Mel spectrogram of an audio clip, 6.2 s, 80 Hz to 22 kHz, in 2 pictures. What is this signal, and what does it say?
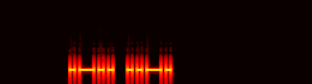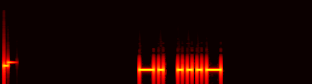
Morse code, heard as a keyed tone, about 25 wpm, 700 Hz. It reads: LF NV
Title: Top Two Letter Combinations in Words 25wpm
